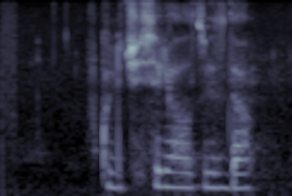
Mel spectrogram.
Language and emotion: Russian, neutral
